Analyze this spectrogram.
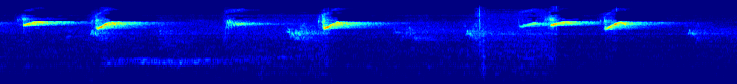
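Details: Olive-backed sunbird chicks of a fourth brood being fed: thin, high, sharp chirps repeated roughly once a second, with brief lower tones between.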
